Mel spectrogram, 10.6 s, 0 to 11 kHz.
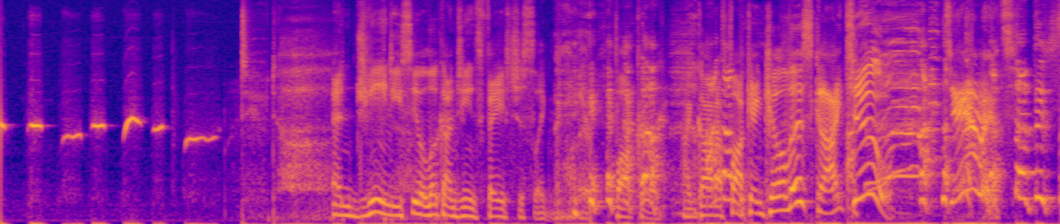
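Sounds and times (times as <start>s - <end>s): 
person whistling a short tune: 0.0s - 2.2s
breathy burst: 2.3s - 3.4s
speech: 3.3s - 10.5s
laughter: 5.5s - 10.4s.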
